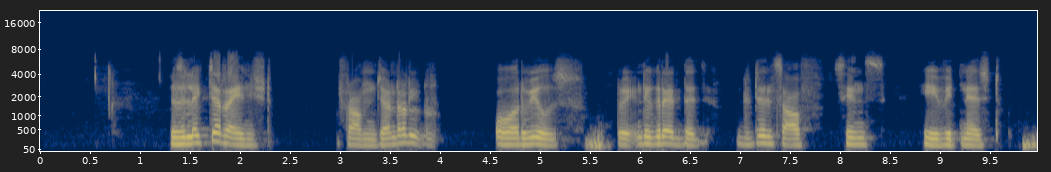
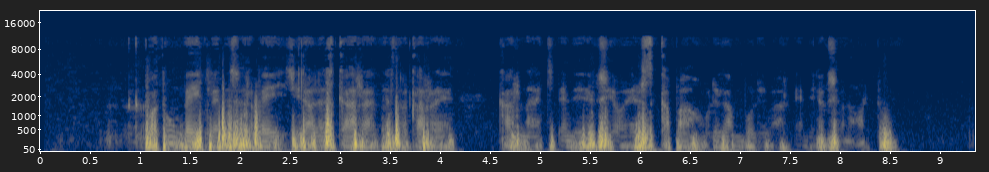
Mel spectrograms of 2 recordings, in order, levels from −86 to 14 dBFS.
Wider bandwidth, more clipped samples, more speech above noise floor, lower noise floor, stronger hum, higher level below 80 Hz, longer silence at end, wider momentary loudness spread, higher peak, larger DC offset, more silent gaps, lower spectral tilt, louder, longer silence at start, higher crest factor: second, 7.2 kHz vs 11.5 kHz; neither; first, 65 dB vs 53 dB; first, -81 dBFS vs -72 dBFS; neither; second, -56 dBFS vs -34 dBFS; second, 0 s vs 0.8 s; second, 17 LU vs 22 LU; about the same, -2 dBFS vs 0 dBFS; neither; neither; second, -5.5 dB/octave vs -9 dB/octave; first, -17 LUFS vs -20 LUFS; first, 1.3 s vs 1.05 s; about the same, 16 dB vs 20 dB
